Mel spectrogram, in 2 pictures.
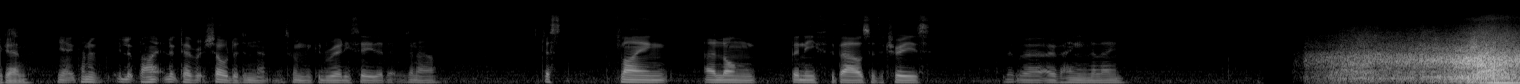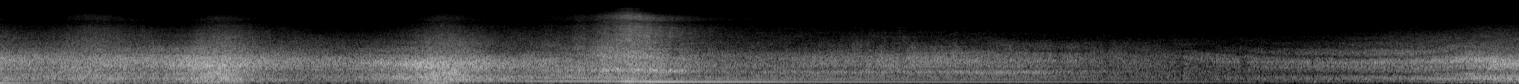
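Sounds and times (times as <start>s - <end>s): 
speech: 0.0s - 4.5s, 5.4s - 9.4s, 10.0s - 11.3s
traffic passing on a busy A road: 13.0s - 30.3s.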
